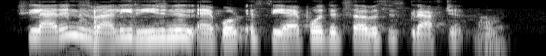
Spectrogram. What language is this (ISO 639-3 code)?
eng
